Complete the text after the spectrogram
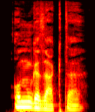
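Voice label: "umgesackte", German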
